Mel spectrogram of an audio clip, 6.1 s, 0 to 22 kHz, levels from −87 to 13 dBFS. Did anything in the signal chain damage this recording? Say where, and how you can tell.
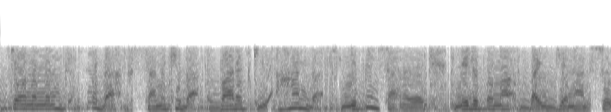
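Yes. Stuck bit, throughout: distortion rides on the narrowband speech and fills the pauses with noise, likely one converter or sample-format data bit held at a fixed value.

Lost AMR speech frames, 0.80 to 0.93 s and 3.94 to 4.03 s: the radio link dropped about 60 ms each time, which fits three 20 ms frames. The decoder stretched the last good sound and faded it out.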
